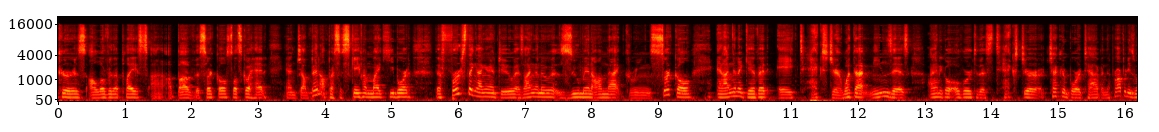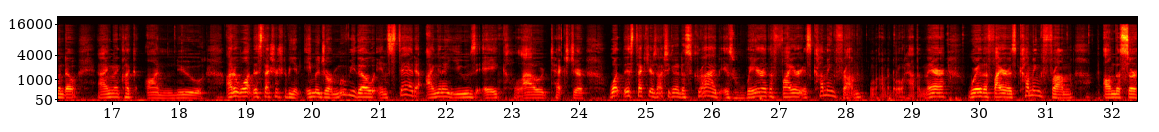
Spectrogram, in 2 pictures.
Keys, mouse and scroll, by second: 4.6 Escape, 6.5 middle click, 7.3-12.8 middle drag, 27.7-32.3 middle drag.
